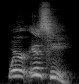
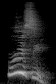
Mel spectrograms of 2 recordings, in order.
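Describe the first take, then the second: First: Each word is said separately and fully. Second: The words run together and the H drops. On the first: "Native English speaker might say that" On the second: "we use the contraction... we drop the H, link the long E onto the S"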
